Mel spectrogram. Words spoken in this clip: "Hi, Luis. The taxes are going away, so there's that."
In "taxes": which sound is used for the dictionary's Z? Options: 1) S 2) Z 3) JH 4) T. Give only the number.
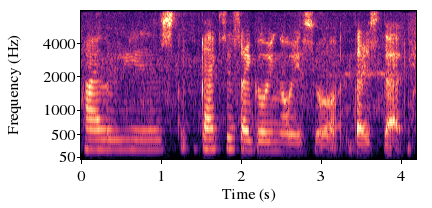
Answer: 1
